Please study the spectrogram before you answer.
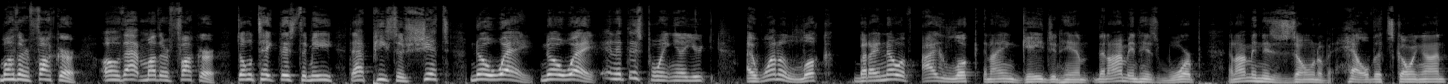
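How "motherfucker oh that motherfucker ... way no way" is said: put-on, pitched-up, furious cursing angry yelling. Retelling how a man on a bench yelled into his phone: imitating a man yelling into a phone. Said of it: "he is just yelling into his phone about something. A little bit like this".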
